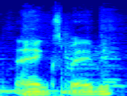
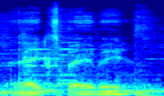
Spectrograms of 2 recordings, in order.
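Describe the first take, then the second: First: It is said in an ordinary speaking voice. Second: It is said in a deep, rough morning voice.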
